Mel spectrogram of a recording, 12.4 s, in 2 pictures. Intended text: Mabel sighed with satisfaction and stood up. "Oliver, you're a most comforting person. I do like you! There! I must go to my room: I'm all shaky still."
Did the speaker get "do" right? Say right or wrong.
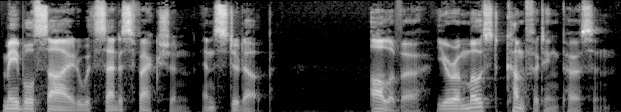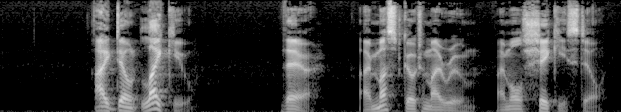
wrong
